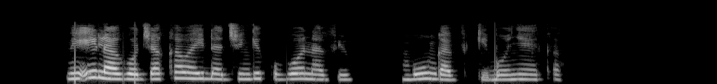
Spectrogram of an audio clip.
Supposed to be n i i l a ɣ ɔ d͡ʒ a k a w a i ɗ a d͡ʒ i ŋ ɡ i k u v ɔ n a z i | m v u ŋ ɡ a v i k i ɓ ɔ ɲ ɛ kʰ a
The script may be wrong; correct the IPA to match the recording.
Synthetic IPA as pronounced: n i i l a ɣ ɔ d͡ʒ a k a w a i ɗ a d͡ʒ i ŋ ɡ i k u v ɔ n a v i | m b u ŋ ɡ a v i k i ɓ ɔ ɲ ɛ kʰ a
